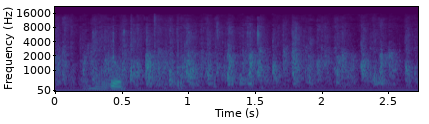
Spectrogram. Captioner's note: applause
